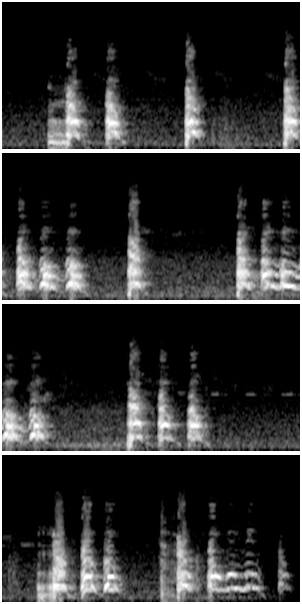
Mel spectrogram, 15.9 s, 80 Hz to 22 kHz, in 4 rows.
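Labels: A medium-sized dog barks repeatedly. 0:00.5 - 0:01.7
A medium-sized dog barks once. 0:02.3 - 0:02.8
A medium-sized dog barks repeatedly. 0:03.7 - 0:06.1
A medium-sized dog barks repeatedly. 0:07.0 - 0:08.7
A medium-sized dog barks repeatedly. 0:09.5 - 0:10.8
A medium-sized dog barks repeatedly. 0:12.3 - 0:15.5

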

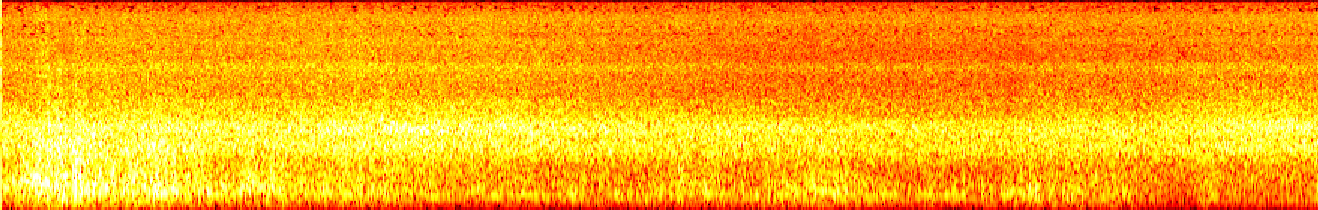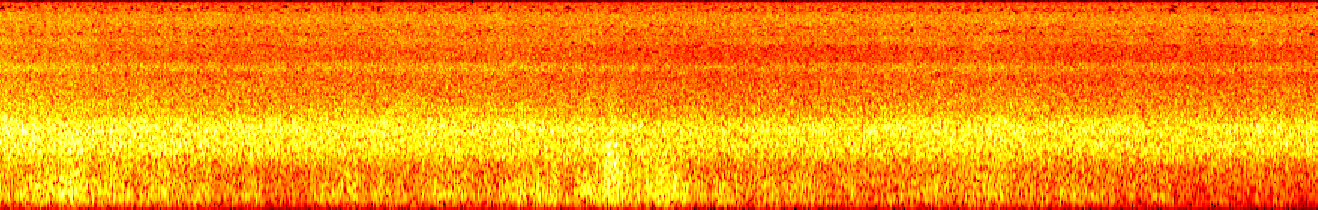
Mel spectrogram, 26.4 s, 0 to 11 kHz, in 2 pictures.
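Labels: Wind rushing through leaves starting slightly louder and then maintaining a medium volume with small peaks. 0:00.0 - 0:26.4

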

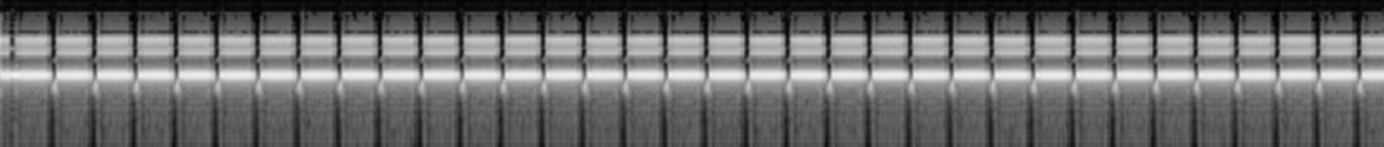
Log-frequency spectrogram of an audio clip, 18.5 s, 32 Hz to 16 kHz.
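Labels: Each alarm sound ends, followed by sounds resembling falling drops of water. 0:00.0 - 0:18.5
A sound indicating a call is rejected or the person is busy on an old phone. 0:00.0 - 0:18.5

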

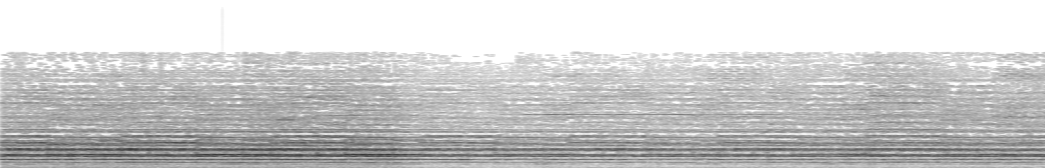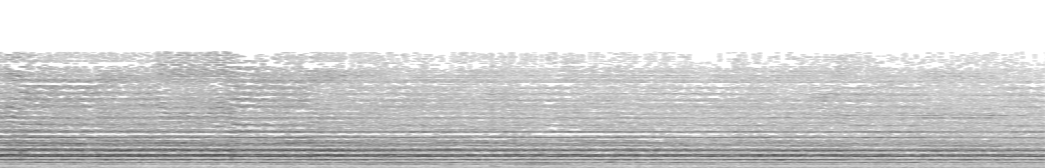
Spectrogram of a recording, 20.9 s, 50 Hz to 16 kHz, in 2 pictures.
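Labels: The loud, continuous siren of a passing police car. 0:00.0 - 0:20.9

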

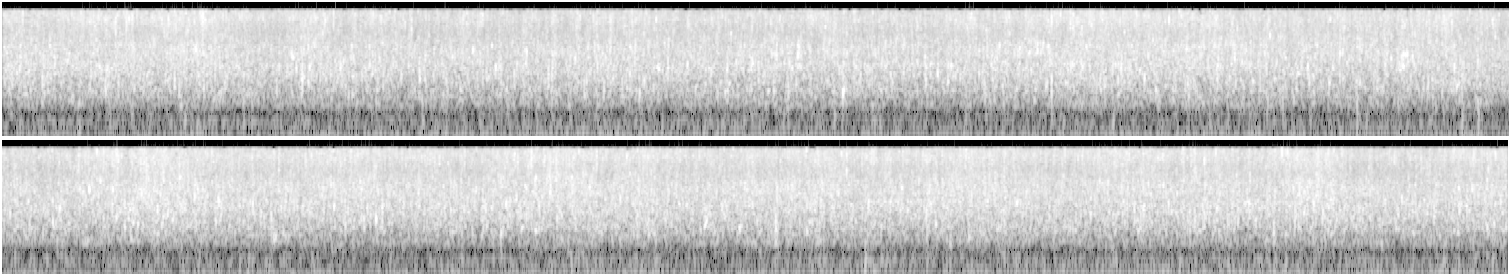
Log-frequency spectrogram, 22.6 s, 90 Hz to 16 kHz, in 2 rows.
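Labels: Water running continuously and strongly in a stream. 0:00.0 - 0:22.6

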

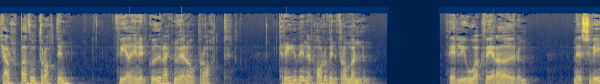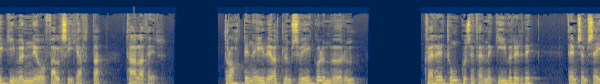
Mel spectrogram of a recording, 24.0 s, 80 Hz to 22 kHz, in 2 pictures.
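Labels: A person is speaking indoors in Icelandic. 0:00.1 - 0:01.5
A person is speaking indoors in Icelandic. 0:02.3 - 0:04.7
A person is speaking Icelandic indoors with pauses between phrases. 0:05.6 - 0:07.5
A person is speaking Icelandic indoors with pauses between phrases. 0:08.9 - 0:10.7
A person is speaking Icelandic indoors with pauses between phrases. 0:11.5 - 0:15.3
A person is speaking Icelandic indoors with pauses between phrases. 0:16.5 - 0:19.2
A person is speaking Icelandic indoors with pauses between phrases. 0:20.5 - 0:24.0

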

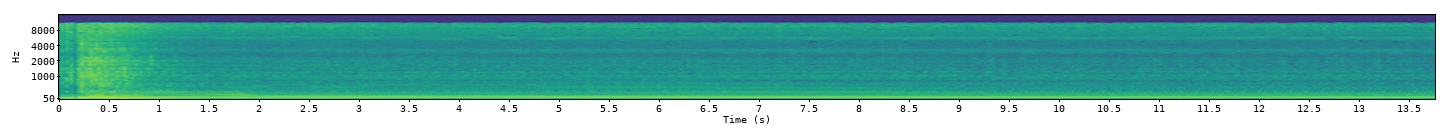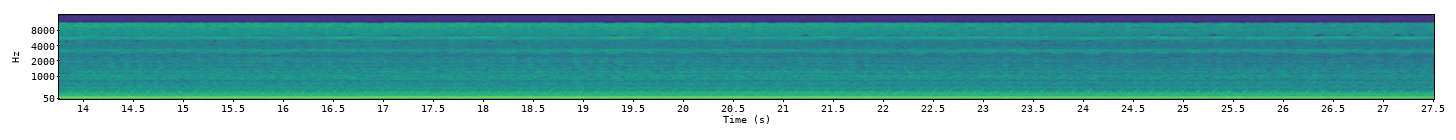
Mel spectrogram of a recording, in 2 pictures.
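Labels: The engine of a truck starts and runs continuously in a steady manner. 0:00.0 - 0:27.5

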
